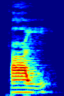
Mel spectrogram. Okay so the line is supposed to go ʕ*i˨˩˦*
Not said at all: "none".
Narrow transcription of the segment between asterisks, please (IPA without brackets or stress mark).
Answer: i˨˩˦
